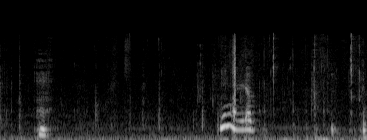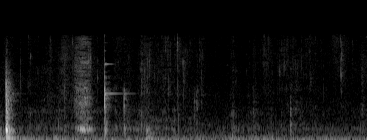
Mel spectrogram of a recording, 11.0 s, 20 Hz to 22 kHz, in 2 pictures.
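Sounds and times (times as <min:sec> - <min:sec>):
utensils clinking on plates: 0:07.1 - 0:07.6.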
